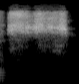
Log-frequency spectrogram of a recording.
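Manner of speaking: long hissed "shh"; mimicking people hushing passers-by; imitated shushing. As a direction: shush a noisy crowd. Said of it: "everyone's going".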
